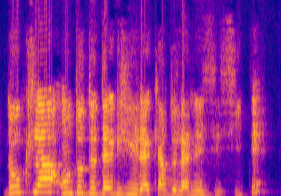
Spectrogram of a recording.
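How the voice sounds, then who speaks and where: A woman's voice: medium pitch, fast talker, muffled recording. Hesitant chatty woman reading tarot cards. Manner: hesitant, full of fillers and restarts, chatty and teasing. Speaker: tarot card reader. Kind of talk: casual tarot reading to viewers.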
